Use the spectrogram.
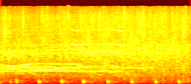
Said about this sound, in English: Let's give a warm round of applause to Jeff Nichols, everybody.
